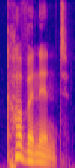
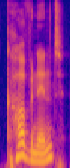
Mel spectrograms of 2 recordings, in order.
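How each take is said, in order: First: The word is said with three syllables. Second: The word is said with two syllables. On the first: "three syllables" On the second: "Two syllables"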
